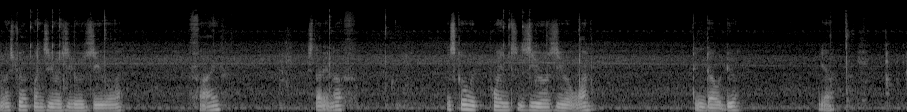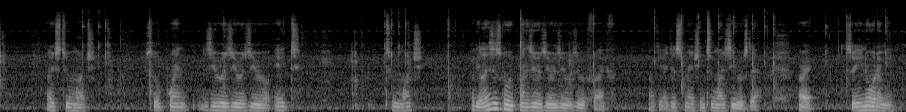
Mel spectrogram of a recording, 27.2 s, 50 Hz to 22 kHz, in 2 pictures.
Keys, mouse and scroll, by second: 0.6-5.0 drag, 1.8 BackSpace, 3.6 Return, 4.8 z, 5.0-7.7 middle drag, 7.7-22.6 drag, 9.0 BackSpace, 12.9 Return, 16.1 BackSpace, 18.4 Return, 20.6 BackSpace, 21.7 Return, 22.6-27.2 middle drag, 23.8 scroll up 1, 26.3 scroll down 2, 27.1 a.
